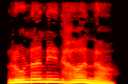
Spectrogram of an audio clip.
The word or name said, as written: ಋಣನಿಧಾನ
